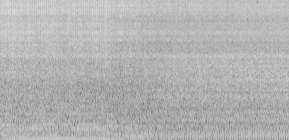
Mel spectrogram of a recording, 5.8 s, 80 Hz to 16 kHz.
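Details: Ariens Apex mower with Kohler 7000 series twin, 238–239 hours, oil checked: lumpy uneven thump about three beats a second, revs sagging; one cylinder dead.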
